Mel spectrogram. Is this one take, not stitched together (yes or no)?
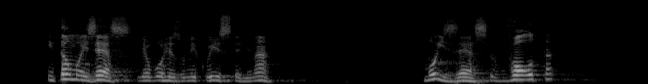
yes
